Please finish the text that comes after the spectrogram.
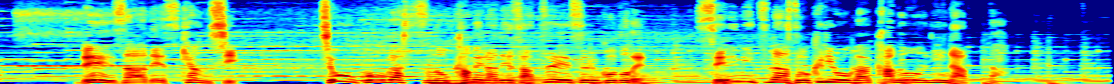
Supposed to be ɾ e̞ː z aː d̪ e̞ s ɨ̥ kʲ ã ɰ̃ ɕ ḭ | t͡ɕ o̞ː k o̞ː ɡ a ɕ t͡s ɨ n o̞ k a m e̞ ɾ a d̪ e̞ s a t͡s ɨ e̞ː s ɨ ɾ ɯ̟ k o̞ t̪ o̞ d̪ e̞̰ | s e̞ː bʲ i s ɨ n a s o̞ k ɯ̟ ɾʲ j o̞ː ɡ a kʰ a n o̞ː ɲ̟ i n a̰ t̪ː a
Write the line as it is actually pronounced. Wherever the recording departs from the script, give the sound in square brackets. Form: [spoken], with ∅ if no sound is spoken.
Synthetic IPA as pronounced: ɾ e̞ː z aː d̪ e̞ s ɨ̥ kʲ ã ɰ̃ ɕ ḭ | t͡ɕ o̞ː k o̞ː ɡ a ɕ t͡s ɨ n o̞ k a m e̞ ɾ a d̪ e̞ s a t͡s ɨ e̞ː s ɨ ɾ ɯ̟ k o̞ t̪ o̞ d̪ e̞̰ | s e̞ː [mʲ] i [t͡s] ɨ n a s o̞ k ɯ̟ ɾʲ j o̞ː ɡ a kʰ a n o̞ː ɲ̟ i n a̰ t̪ː a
